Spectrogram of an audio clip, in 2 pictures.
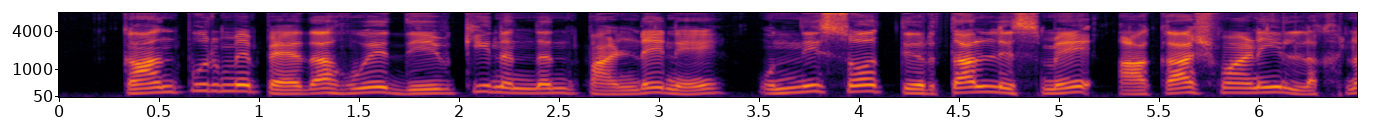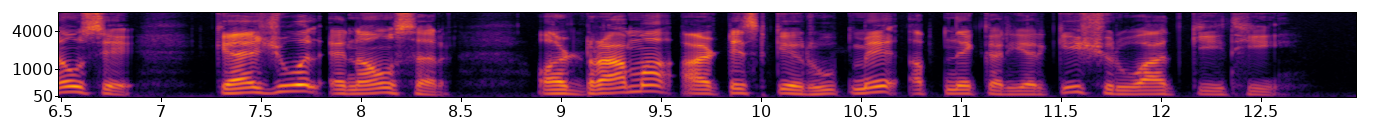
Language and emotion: Hindi, neutral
